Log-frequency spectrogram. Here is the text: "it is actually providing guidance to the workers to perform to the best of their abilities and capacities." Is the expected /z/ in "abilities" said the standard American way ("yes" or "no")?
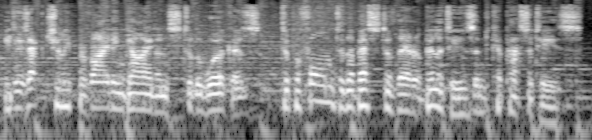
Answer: yes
